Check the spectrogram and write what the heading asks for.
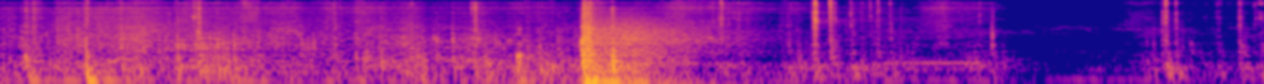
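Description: Someone settling into the driver's seat of a Porsche Boxster: rustling and handling noise with small clicks, and a heavy thump about halfway through. Then a short electric motor whir, and a couple of clicks near the end as the ignition is switched on, just before the engine starts.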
